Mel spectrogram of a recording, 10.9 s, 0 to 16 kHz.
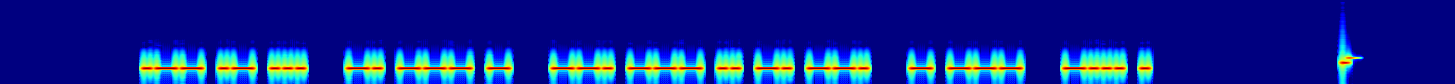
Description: Morse code, heard as a keyed tone, about 25 wpm, 700 Hz. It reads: WAS NOT GOING TO BE
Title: Sets of 5 Words Encore 25wpm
